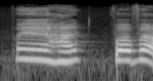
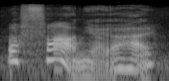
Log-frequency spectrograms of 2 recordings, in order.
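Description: First: Higher, bewildered asking out loud; a dazed, baffled question; mock bewildered, higher and lost; confused. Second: Much softer, muttered to herself; a private thought in a taxi, said under the breath; softly asking herself in the rush hour taxi; quiet inner thought. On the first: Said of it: "man blir så här förvirrad". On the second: Retold or imitated. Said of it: "bara tänkte jag så här".

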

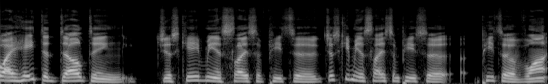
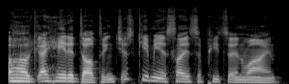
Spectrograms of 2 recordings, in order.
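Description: First: Stumbling read, "pizza of wine" garbled; fumbled reading. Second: Said in the usual way. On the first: Real, not acted. Podcaster misreads a TikTok comment aloud, stumbling. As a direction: trip over the quote while reading. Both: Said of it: "let me try again".

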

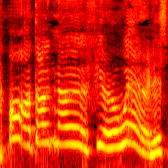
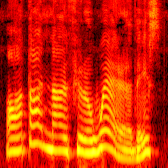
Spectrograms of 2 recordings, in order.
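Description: First: Full hammed-up Essex accent, much higher and quick. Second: Put-on light first go at an Essex accent as Dick Turpin; a hint of Essex, slightly higher. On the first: Dick Turpin sweet-talking the landlady, hammed-up high Essex accent. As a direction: camp it up as an Essex rogue. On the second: Dick Turpin to the landlady, lightly voiced Essex accent. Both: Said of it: "I'm doing an Essex accent".

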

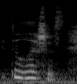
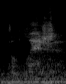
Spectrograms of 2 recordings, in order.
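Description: First: Quiet, relishing delicious; softly voiced delicious; soft savoring. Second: Breathy whisper of delight; barely voiced mmm-delicious; whispered savoring. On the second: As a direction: whisper it like you can taste it. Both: Savoring tasting coconut rice.

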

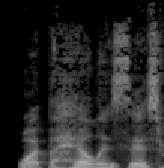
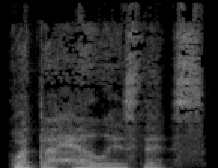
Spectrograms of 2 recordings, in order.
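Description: First: Said in the usual way. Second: Slow, sickened whisper; hushed horrified whisper. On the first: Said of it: "Rollins said, panting". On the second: A narrator's reading. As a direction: breathe it out, nauseated. Sick stunned cop at crime scene.

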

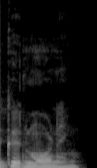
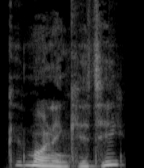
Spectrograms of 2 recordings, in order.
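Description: First: Said in the usual way. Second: Greeting lilting up on morning; sleepy, gentle morning greeting; soft sleepy murmur. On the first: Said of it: "answering hi to good morning". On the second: A narrator's reading. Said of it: "she murmured".

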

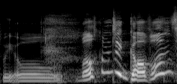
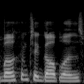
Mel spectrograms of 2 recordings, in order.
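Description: First: "welcome to Goblins?" said louder with a puzzled rising end; confused tune. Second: Said in the usual way. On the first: Real, not acted. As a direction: trip over "Goblins" and lift it into a question. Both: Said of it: "What was that?".

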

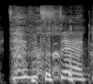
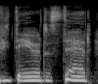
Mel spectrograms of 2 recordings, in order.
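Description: First: Louder, higher, shocked echo; alarmed repeat. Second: Hushed, stunned whisper; whispered disbelief. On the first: Housemates pass on the news, louder and alarmed. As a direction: blurt it out in alarm. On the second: Housemates hear the news, whispering in disbelief. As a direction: breathe it out in shock. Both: Retold or imitated.

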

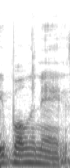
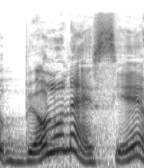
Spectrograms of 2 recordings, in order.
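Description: First: Said in the usual way. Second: Bolognese drawn out slowly as bo-lo-NE-se, rising at the end; Italian-style bolognese. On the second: Retold or imitated. Copying the chef's Italian pronunciation, bolognese slow and rising. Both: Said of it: "or however he says it".

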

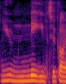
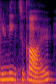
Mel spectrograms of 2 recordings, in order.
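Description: First: Slow, drawn-out "need" in "you need to go"; urgent stress on need. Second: Said in the usual way. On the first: Shown as a demonstration. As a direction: lean hard on "need", stretching it out.

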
